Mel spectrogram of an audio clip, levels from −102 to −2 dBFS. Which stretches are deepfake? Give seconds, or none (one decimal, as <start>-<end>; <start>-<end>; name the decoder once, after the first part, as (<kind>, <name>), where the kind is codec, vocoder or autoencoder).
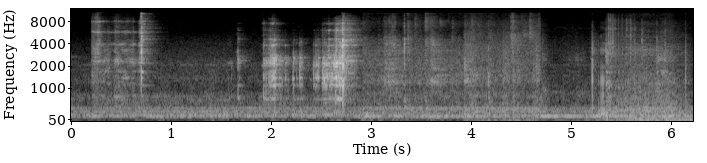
2.6-4.2 (vocoder, Vocos); 5.5-6.2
